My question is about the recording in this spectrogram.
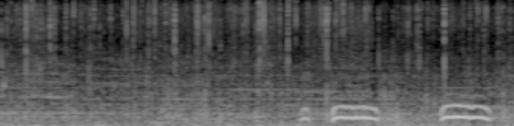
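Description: An owl hooting twice, each hoot a steady call of about half a second, the first starting a little after halfway and the second near the end.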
